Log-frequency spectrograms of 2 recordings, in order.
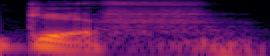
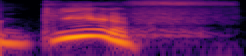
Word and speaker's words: GIF: it works it's Graphics so it's GIF you don't get to choose so that's my strong opinion that it's GIF and not GIF no I'm with you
